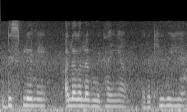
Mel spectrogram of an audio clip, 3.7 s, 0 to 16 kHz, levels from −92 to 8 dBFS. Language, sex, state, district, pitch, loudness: Hindi, male, Madhya Pradesh, Dhar, 195 Hz, -16 LUFS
